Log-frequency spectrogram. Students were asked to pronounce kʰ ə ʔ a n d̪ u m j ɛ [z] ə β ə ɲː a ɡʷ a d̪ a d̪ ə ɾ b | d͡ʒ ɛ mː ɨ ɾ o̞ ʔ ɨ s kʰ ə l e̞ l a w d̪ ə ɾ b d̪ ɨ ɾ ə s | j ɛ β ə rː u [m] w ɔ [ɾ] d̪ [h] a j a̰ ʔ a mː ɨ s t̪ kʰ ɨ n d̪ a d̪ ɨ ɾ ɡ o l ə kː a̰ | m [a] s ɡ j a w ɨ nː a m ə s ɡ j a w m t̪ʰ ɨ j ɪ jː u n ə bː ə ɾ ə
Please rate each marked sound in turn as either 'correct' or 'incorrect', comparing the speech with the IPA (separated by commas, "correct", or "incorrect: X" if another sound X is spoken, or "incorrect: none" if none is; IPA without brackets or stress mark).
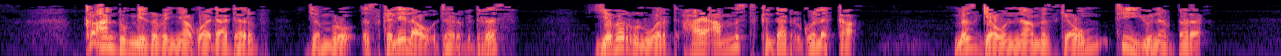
correct, incorrect: n, correct, correct, incorrect: ə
